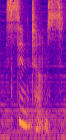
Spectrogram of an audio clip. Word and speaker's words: symptoms: Обратите внимание, слово symptoms произносится без p symptoms, то есть пи я как бы э, букву не произношу.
